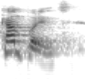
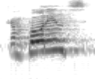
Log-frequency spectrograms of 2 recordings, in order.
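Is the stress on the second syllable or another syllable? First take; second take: another syllable; second syllable. First: The stress is not on the second syllable. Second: The stress is on the second syllable. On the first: The speaker calls it wrong. "not components" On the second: The speaker calls it right. "we have to stress the second syllables of these words"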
